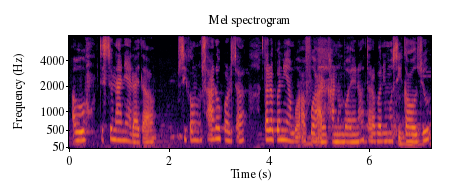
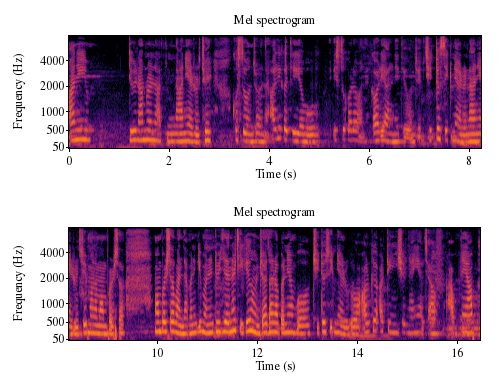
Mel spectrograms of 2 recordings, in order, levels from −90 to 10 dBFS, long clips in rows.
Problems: none marked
